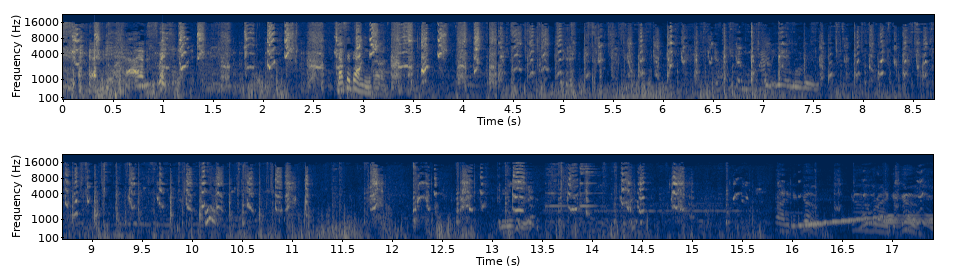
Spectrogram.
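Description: A scissor jack being cranked with its handle rod, giving a quick run of clicks as it lifts the car to get at a flat tyre. Voices can be heard in the first few seconds.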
